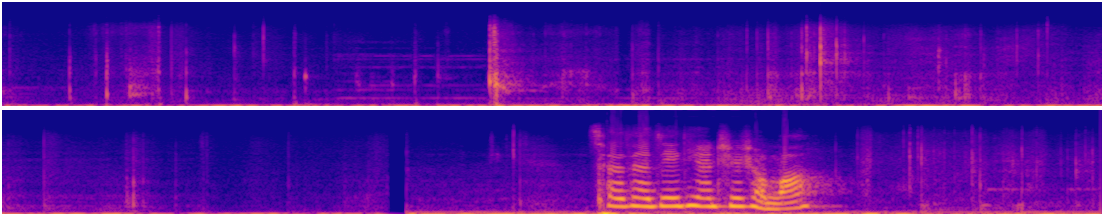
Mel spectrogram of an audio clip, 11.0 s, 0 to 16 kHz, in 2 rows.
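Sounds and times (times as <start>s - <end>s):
plastic wrapper crinkling: 9.8s - 11.0s.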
